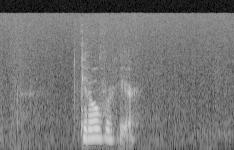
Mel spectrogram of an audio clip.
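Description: A young woman speaks calmly on a phone.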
